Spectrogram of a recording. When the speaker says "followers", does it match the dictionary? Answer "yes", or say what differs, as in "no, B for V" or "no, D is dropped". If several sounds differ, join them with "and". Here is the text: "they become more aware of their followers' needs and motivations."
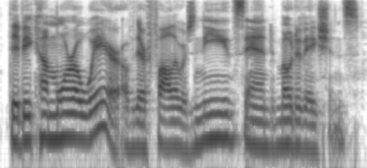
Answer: yes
